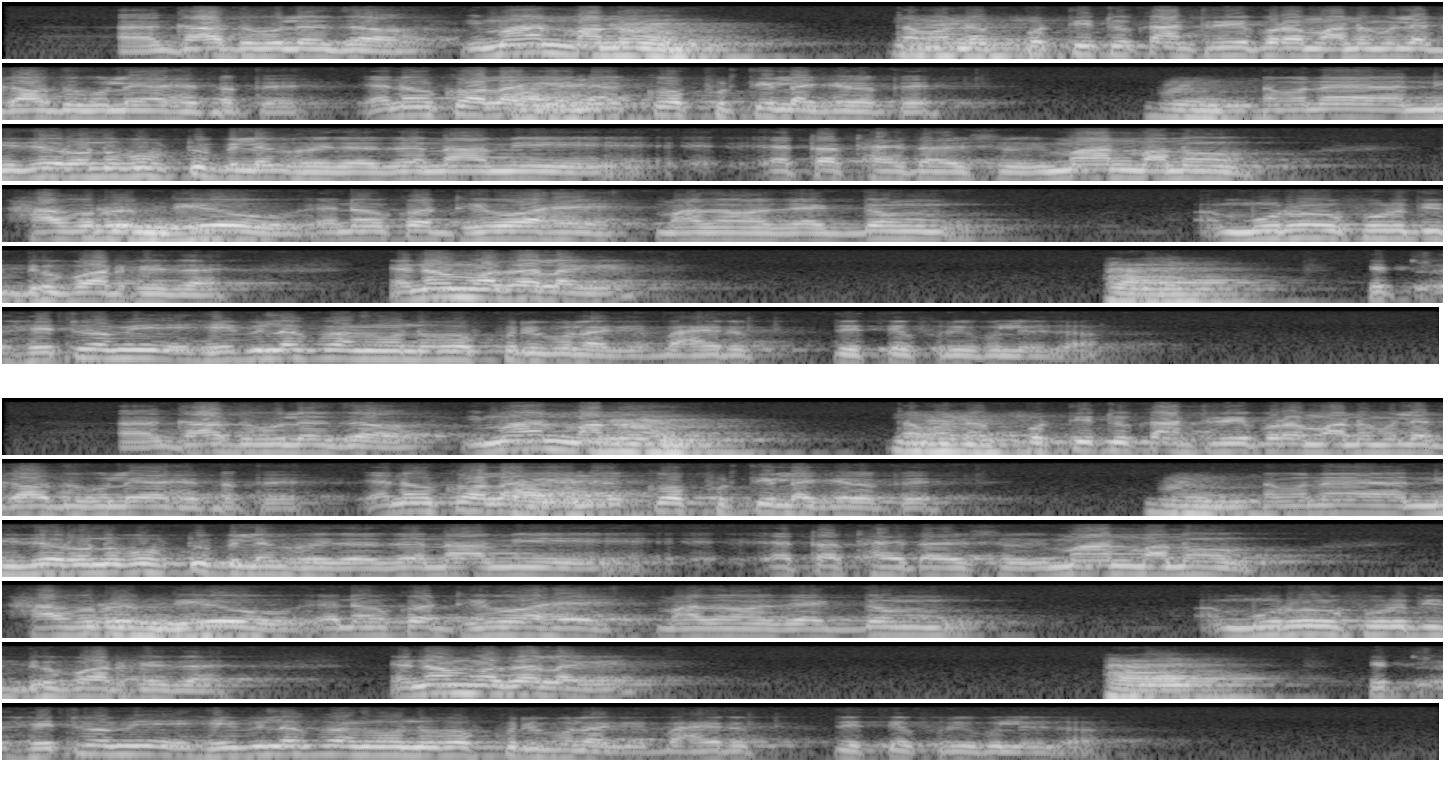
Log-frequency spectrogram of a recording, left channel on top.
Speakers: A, on the left; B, in the centre.
A: গা ধবলে যাওঁ, ইমান মানুহ,
B: উম
A: তাৰমানে
B: উম
A: প্ৰতিটো কানট্ৰিৰ পৰা মানুহ বিলাক গাওঁ ধুবলৈ আহে তাতে, এনেকুৱা লাগে
B: হয়
A: এনেকুৱা ফূৰ্তি লাগে তাতে
B: উম।
A: মানে নিজৰ অনুভৱটো বেলেগ হৈ যায়, যেন আমি এটা ঠাইত আহিছো, ইমান মানুহ সাগৰৰ
B: উম
A: ঢেউ, এনেকুৱা ঢেউ আহে মাজে মাজে একদম মূৰৰ ওপৰদি ধুপাত হৈ যায়, এনেই মজা লাগে।
B: হয়।
A: সেইটো সেইটো আমি সেইবিলাকো আমি অনুভৱ কৰিব লাগে, বাহিৰত যেতিয়া ফুৰিবলৈ যাওঁ।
